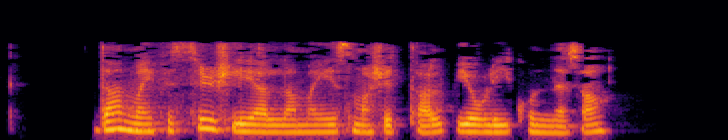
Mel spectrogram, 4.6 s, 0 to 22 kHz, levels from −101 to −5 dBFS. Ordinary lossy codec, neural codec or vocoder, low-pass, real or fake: MP3, 32 kbps; none; 7.2 kHz; real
